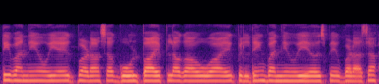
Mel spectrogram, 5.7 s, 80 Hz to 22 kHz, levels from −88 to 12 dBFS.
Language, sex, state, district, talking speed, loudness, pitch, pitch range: Hindi, female, Chhattisgarh, Bilaspur, 220 wpm, -15 LUFS, 200 Hz, 200-205 Hz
